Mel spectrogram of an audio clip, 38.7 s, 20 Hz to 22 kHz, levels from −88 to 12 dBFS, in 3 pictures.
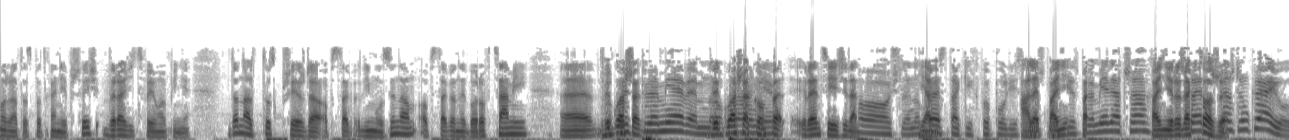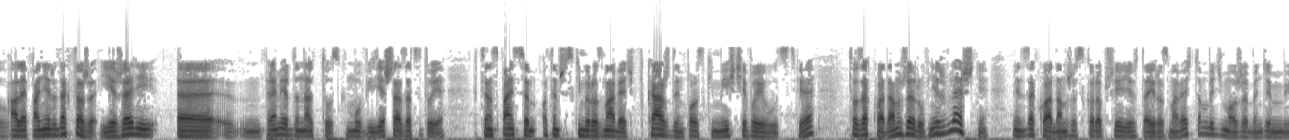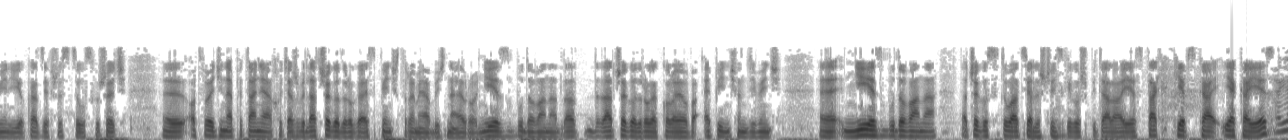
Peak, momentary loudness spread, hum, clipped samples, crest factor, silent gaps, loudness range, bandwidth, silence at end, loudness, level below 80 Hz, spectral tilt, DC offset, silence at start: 0 dBFS; 10 LU; none; under 0.1%; 16 dB; none; 6 LU; 6.6 kHz; 0 s; -17 LUFS; -34 dBFS; -5.5 dB/octave; under 0.1%; 0 s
